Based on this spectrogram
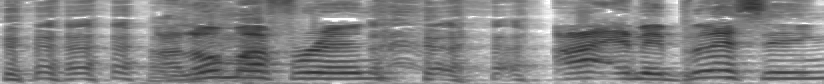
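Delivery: very high, booming, loud, bad fake French accent. Joking about a bad disguise, speaking as a blessing in disguise; bad French accent. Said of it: "not French".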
